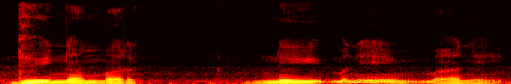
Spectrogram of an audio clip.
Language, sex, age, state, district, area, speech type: Bodo, male, 30-45, Assam, Kokrajhar, rural, spontaneous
